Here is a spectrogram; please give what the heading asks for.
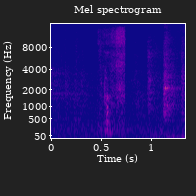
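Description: A door is shut with a soft, muffled thud and a brief rushing scrape, followed a moment later by a second faint sliding sound; quiet overall with no talking.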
